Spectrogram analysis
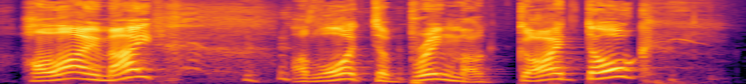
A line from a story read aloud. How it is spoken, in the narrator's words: I think in the Australian accent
